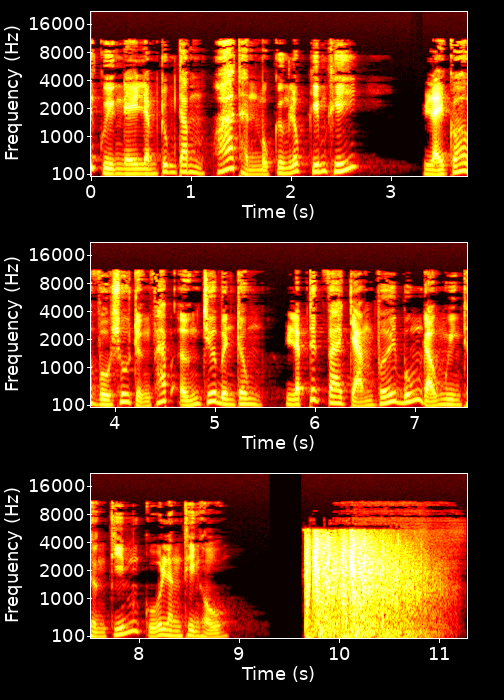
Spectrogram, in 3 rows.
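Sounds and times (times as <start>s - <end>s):
speech: 0.0s - 9.0s
booming explosions sound effect: 9.7s - 11.2s.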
